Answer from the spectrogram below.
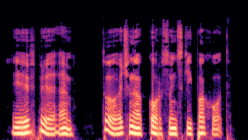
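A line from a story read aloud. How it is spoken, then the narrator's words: Smirking snort. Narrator (Russian): Хмыкнул посадник Твердобор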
